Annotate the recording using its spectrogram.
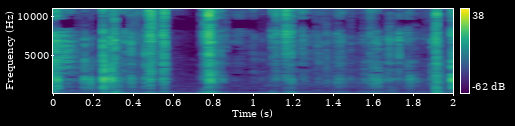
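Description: Fingers rummaging in a clear plastic compartment organizer box: coins and small iron bits clicking against the plastic and against each other, about half a dozen separate clicks at uneven intervals.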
